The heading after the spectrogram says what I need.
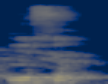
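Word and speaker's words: Jusuf: B.J. itu ejaan lama, ya. J itu menjadi Y, ya. Jadi namanya adalah B itu Baharudin, J itu adalah Yusuf Habibie.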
